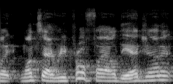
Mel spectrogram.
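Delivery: voice breaking, cracking on a word mid-phrase. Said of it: "my voice just cracked".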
